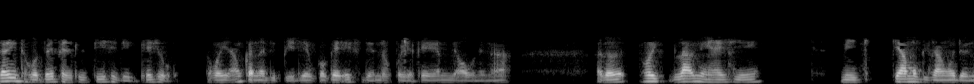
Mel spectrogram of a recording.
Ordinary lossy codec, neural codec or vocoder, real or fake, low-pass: MP3, 16 kbps; autoencoder, 48 kHz, 128 numbers a frame, DAC-VAE, trained on Japanese speech; fake; 3.6 kHz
